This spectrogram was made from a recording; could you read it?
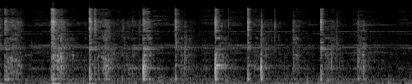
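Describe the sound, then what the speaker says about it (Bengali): A utensil scrapes and clinks against a metal frying pan while lentil dumplings fry in oil, in a steady stirring rhythm, about two strokes a second, close and fairly loud. "ডালের বড়িগুলো ভাজার সময় কিন্তু অনবরত নাড়তে হবে"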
